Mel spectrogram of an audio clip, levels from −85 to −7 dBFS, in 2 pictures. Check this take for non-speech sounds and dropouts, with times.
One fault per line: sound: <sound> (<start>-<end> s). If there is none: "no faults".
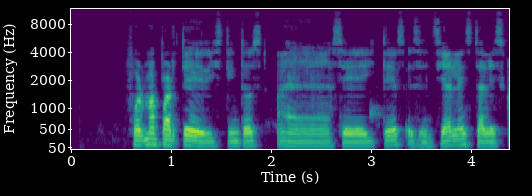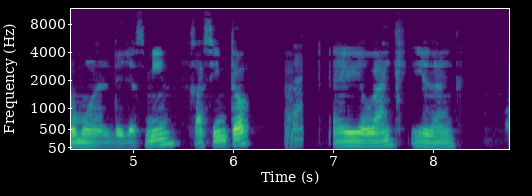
sound: laugh (6.5-6.7 s)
